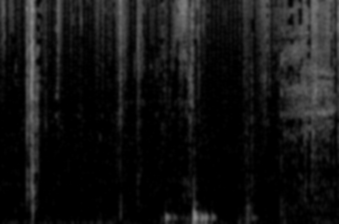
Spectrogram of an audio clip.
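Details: Only a few scrapes, clicks and low handling thumps in a quiet room, with no animal voice.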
